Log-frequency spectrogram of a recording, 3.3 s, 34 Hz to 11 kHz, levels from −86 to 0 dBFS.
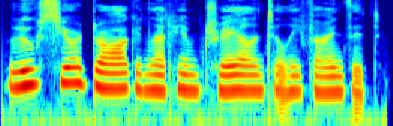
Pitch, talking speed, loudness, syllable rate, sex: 195 Hz, 200 wpm, -17 LUFS, 4.2 syllables/s, female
